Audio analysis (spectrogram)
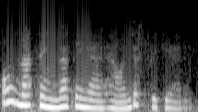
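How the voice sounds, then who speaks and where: A woman's voice: high voice, fast, slightly rough. Scheming teenage girl, old tinny radio. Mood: feigned shame. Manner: feigned sweet innocence turning coldly bitter. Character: scheming, spiteful teenage girl narrating her own revenge. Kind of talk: 1940s radio drama acting. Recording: muffled, tinny old 1940s radio recording.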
